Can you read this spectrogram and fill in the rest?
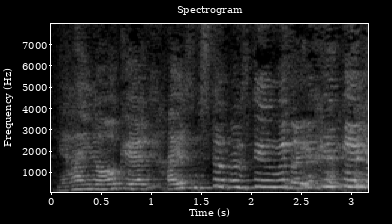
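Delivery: hammed-up teammate excuses; imitating Tracy. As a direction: play the sheepish teammate.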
